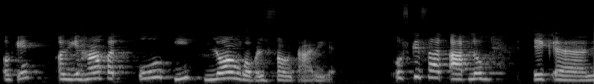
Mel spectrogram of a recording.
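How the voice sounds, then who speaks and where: A woman teaching English pronunciation, explaining step by step over slides and often checking in with "okay", with English terms spoken slowly and deliberately. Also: a little high, bright, forceful tone.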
